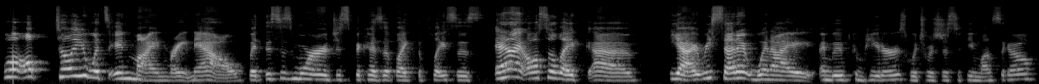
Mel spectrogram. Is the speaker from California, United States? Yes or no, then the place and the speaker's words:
yes; Los Angeles, California, United States; repping my hometown, Los Angeles, California. My home, like, I just, I'm born and raised here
